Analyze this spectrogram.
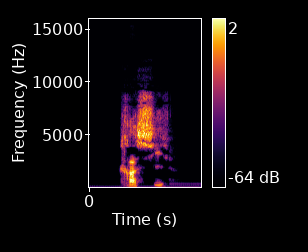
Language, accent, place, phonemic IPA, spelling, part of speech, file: French, France, Lyon, /kʁa.si/, -cratie, suffix, LL-Q150 (fra)--cratie.wav
- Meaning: -cracy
